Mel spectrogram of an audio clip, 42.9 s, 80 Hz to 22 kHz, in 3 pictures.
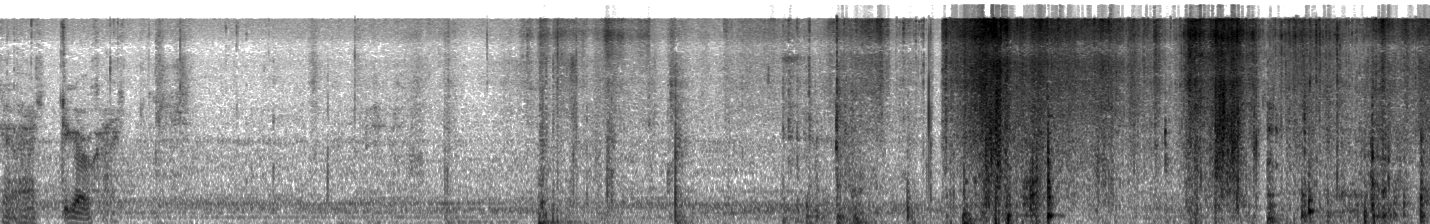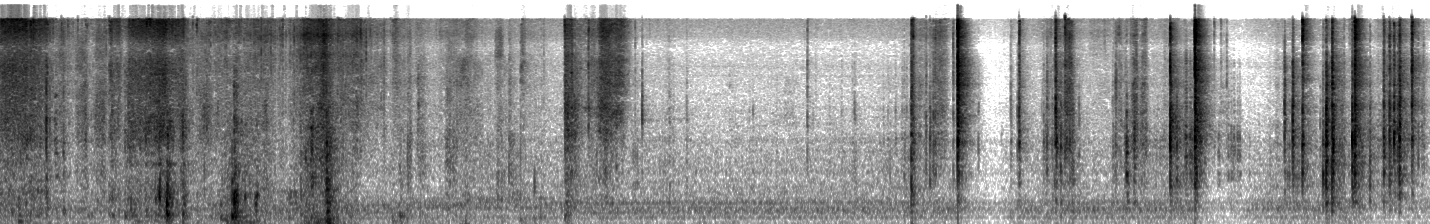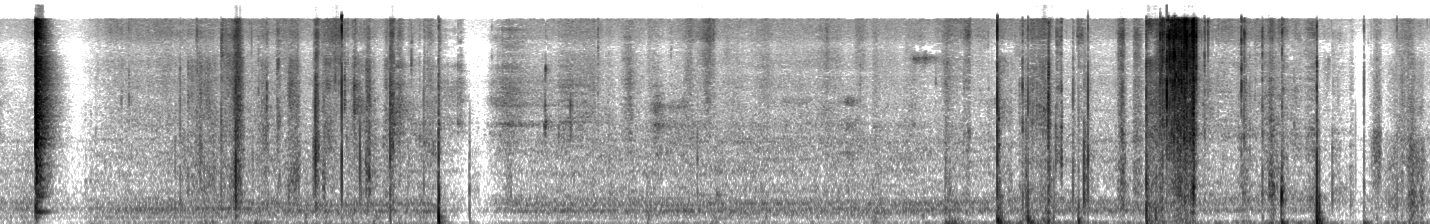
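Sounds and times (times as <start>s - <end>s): rustling and crumpling: 8.0s - 20.7s, 30.2s - 32.9s, 38.1s - 42.9s.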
